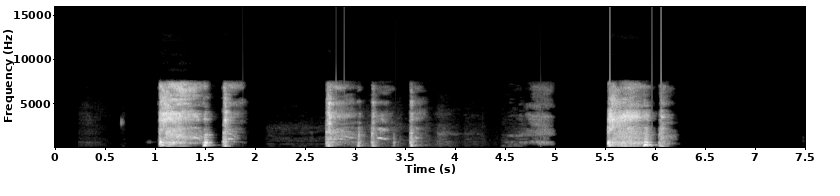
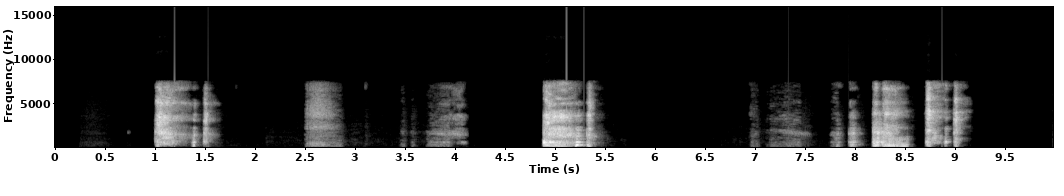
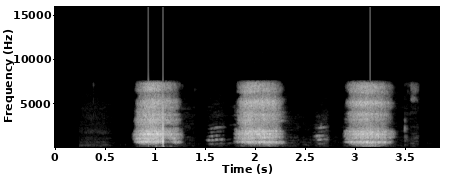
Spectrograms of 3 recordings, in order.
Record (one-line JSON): {"cough_length": "7.5 s", "cough_amplitude": 30360, "cough_signal_mean_std_ratio": 0.31, "three_cough_length": "10.0 s", "three_cough_amplitude": 28655, "three_cough_signal_mean_std_ratio": 0.28, "exhalation_length": "3.8 s", "exhalation_amplitude": 32767, "exhalation_signal_mean_std_ratio": 0.46, "survey_phase": "beta (2021-08-13 to 2022-03-07)", "age": "18-44", "gender": "Female", "wearing_mask": "No", "symptom_cough_any": true, "symptom_runny_or_blocked_nose": true, "symptom_fatigue": true, "symptom_change_to_sense_of_smell_or_taste": true, "symptom_loss_of_taste": true, "symptom_other": true, "symptom_onset": "4 days", "smoker_status": "Never smoked", "respiratory_condition_asthma": false, "respiratory_condition_other": false, "recruitment_source": "Test and Trace", "submission_delay": "2 days", "covid_test_result": "Positive", "covid_test_method": "RT-qPCR", "covid_ct_value": 17.9, "covid_ct_gene": "ORF1ab gene"}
